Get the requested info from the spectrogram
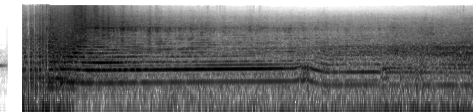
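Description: Car engine pulling hard under full throttle, its pitch climbing slowly through a gear. About four seconds in, a gear change drops the pitch and it pulls on steadily.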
